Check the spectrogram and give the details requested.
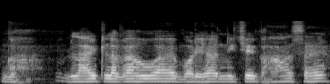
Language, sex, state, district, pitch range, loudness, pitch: Hindi, female, Chhattisgarh, Raipur, 130-135 Hz, -17 LUFS, 135 Hz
